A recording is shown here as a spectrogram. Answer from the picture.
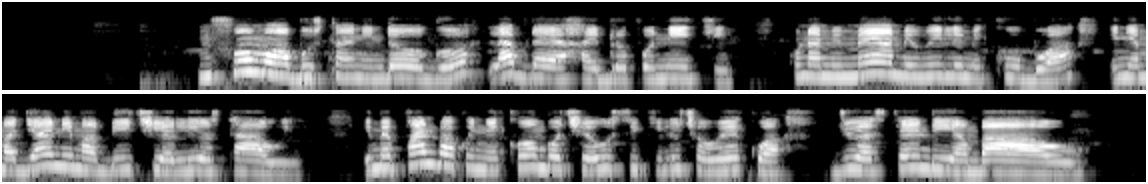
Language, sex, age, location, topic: Swahili, female, 18-24, Nairobi, agriculture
